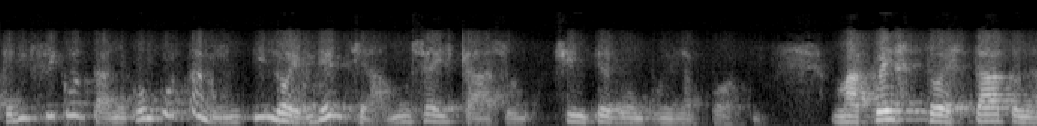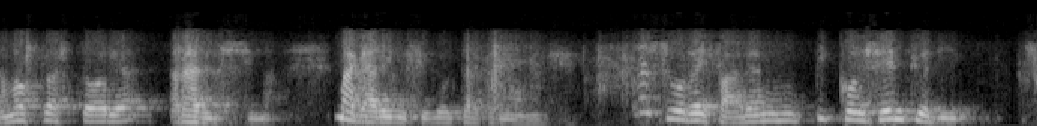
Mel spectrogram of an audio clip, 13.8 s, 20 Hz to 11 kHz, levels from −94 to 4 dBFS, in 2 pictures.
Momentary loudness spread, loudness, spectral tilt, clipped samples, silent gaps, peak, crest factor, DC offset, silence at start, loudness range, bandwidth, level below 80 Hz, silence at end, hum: 19 LU; -28 LUFS; -9 dB/octave; under 0.1%; none; -8 dBFS; 22 dB; under 0.1%; 0 s; 5 LU; 5.2 kHz; -64 dBFS; 0 s; none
